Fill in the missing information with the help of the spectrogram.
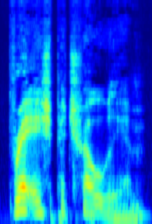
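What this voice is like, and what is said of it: Put-on English accent. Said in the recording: “Maybe I should say that with an English accent.”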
